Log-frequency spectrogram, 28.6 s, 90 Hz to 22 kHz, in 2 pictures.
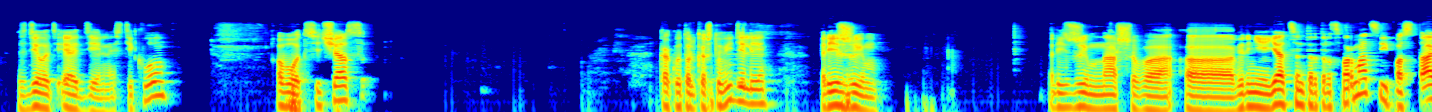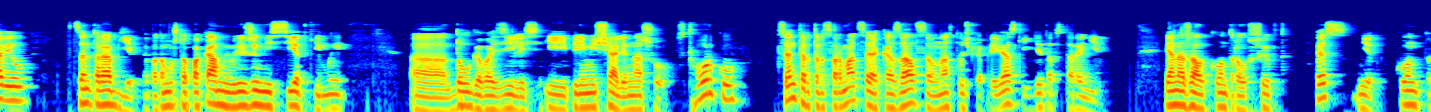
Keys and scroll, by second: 0.2 Tab, 3.1 3, 8.9 s, 21.2 s, 22.6 y.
